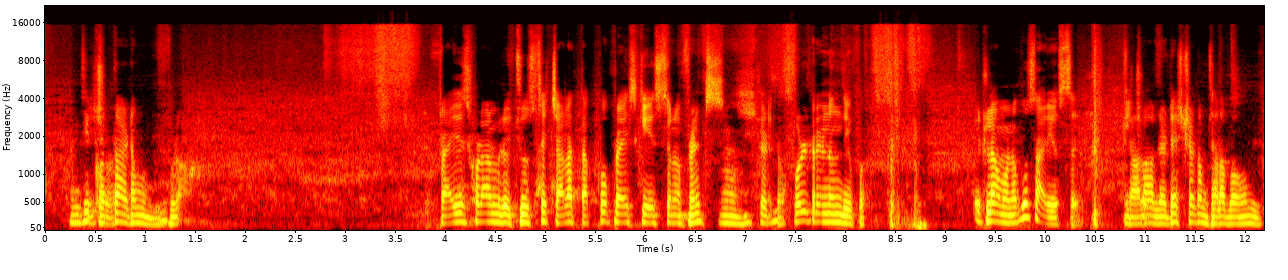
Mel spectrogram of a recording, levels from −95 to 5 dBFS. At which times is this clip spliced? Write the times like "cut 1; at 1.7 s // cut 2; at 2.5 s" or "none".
cut 1; at 7.1 s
